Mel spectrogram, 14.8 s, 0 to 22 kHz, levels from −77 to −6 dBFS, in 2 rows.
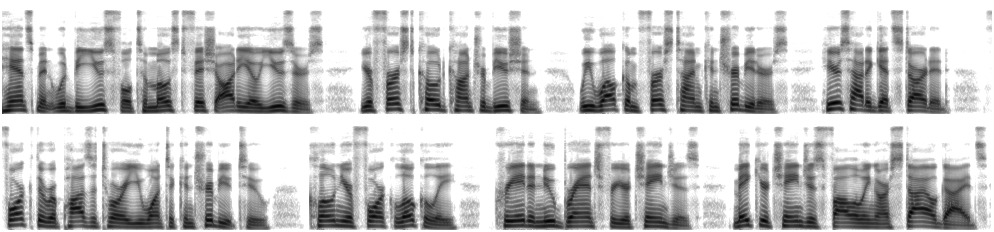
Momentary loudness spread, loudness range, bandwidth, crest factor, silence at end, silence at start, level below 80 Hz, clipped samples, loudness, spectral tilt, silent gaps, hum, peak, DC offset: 9 LU; 1 LU; 16.5 kHz; 14 dB; 0.05 s; 0 s; -56 dBFS; under 0.1%; -15 LUFS; -5.5 dB/octave; none; none; 0 dBFS; under 0.1%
